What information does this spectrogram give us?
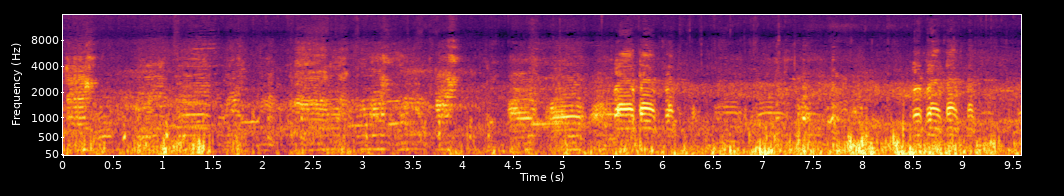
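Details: A Toulouse goose couple, domestic farm geese, calling as someone meets them. Repeated nasal honks and cackles rise and fall in short runs over a steady low rumble and handling noise.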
